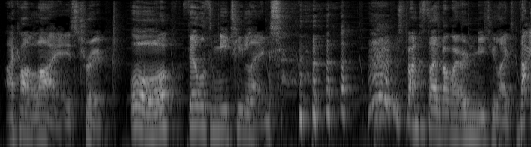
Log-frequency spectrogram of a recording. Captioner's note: laughs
